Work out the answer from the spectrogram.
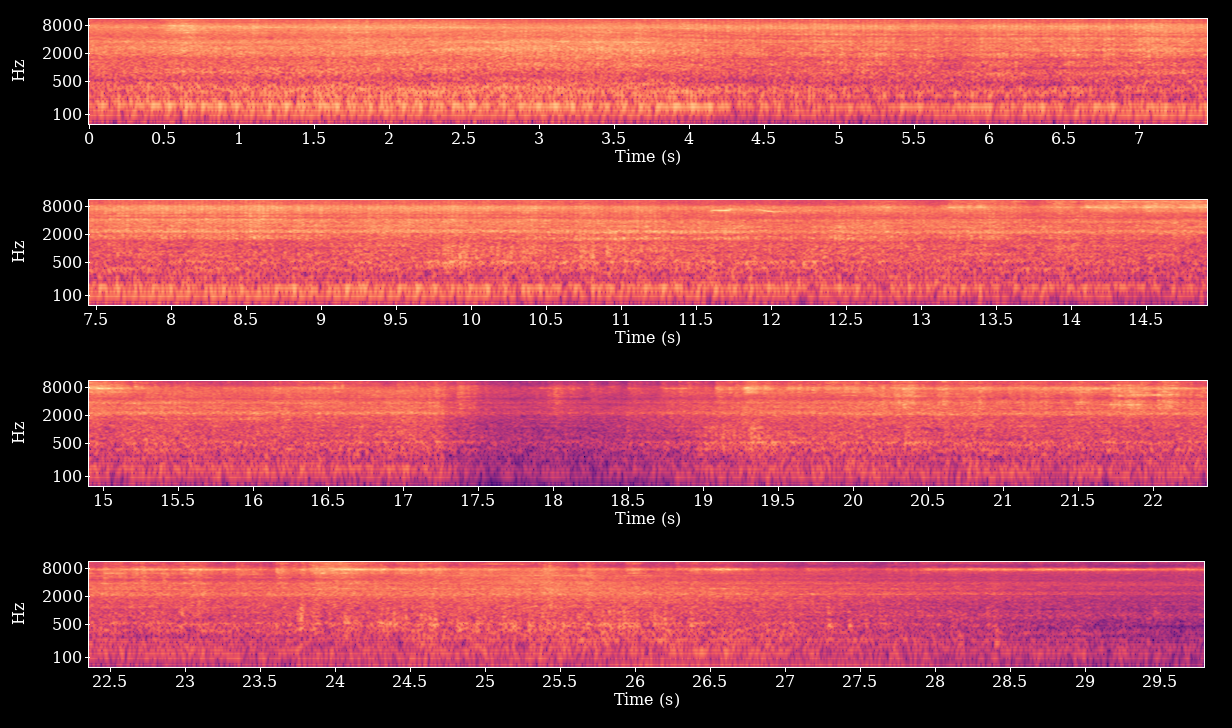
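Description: KAI diesel-electric locomotive passing with its engine running, a strong low drone for the first several seconds. Then a line of passenger coaches rolls by with steady wheel-on-rail noise, which drops out briefly a little past halfway and fades near the end.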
